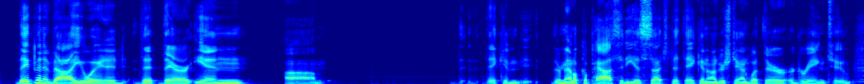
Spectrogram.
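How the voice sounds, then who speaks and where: The speaker has a plain, everyday voice with an American accent and ordinary pitch variation. The pace is moderate, and the recording is very clean with a silent background. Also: man, medium pitch for a man. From suburbs of Seattle, Washington. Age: 50s. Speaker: former firefighter. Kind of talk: casual interview conversation.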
